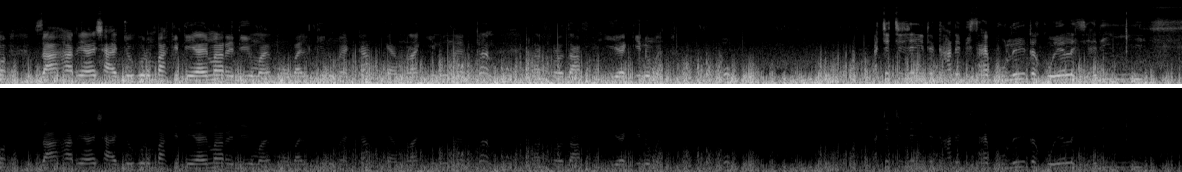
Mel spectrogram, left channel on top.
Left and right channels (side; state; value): right; quieter; 24.8 dB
